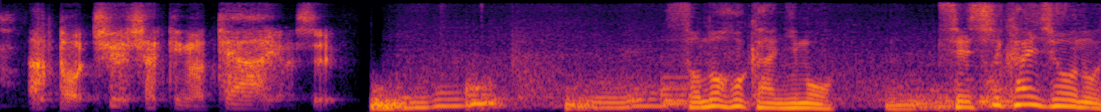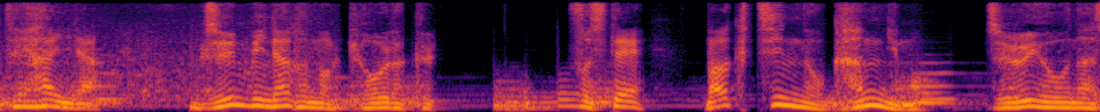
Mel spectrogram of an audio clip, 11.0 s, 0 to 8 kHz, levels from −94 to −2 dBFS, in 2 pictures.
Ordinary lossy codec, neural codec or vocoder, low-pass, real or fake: none; codec, 16 kHz in and 24 kHz out, 1 kbps, XY-Tokenizer; 7.2 kHz; fake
